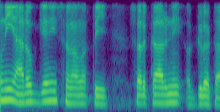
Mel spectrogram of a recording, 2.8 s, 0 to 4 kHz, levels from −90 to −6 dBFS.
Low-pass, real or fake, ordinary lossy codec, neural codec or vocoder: 3.6 kHz; fake; Opus, 32 kbps; codec, 16 kHz in and 24 kHz out, 0.9 kbps, LongCat-Audio-Codec, four codebook decoder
